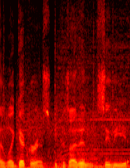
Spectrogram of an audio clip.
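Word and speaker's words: Lagiacrus: Monster Hunter Wilds put Lagiacuras into the game. How do you want to pronounce it? I know in the game they say Lagiacuras, which sounds absolutely lame.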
